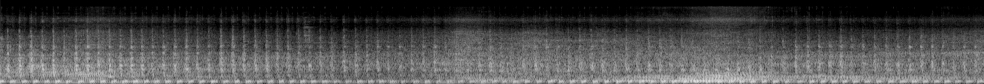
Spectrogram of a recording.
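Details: Soul GT scooter at idle with a rough, steady clatter of about three knocks a second, sounding like a bad connecting rod; the cause was a loose CVT pulley.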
